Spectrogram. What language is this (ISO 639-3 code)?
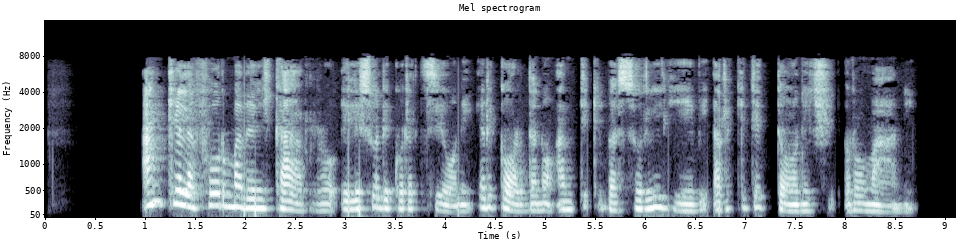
ita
